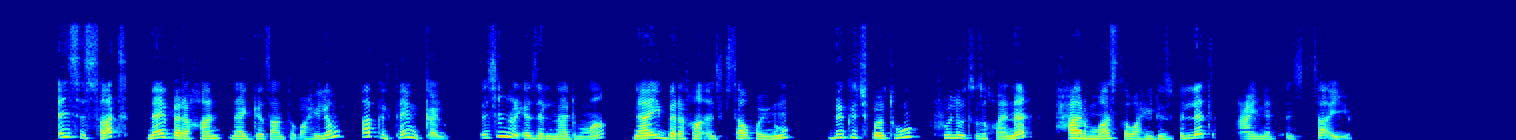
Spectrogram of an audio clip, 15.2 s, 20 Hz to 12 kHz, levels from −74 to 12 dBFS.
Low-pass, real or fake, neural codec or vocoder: 9.9 kHz; fake; vocoder, 22.05 kHz, 80 mel bands, WaveNeXt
